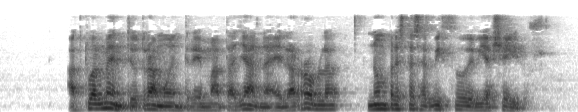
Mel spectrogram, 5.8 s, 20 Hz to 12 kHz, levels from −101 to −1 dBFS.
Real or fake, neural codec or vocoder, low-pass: real; none; 7.2 kHz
